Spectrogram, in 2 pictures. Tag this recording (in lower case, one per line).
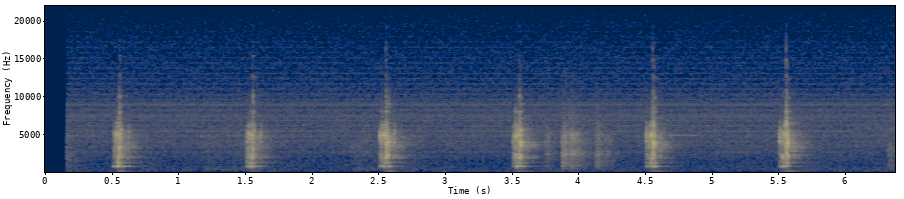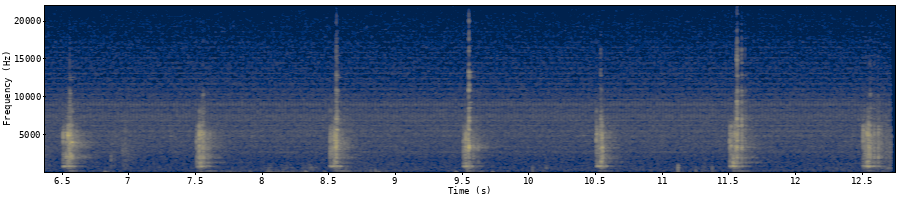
mechanisms
clock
